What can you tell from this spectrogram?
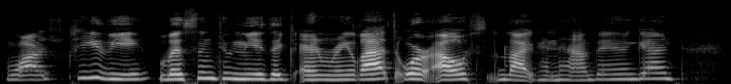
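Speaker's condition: Spastic cerebral palsy, mixed, mostly spastic

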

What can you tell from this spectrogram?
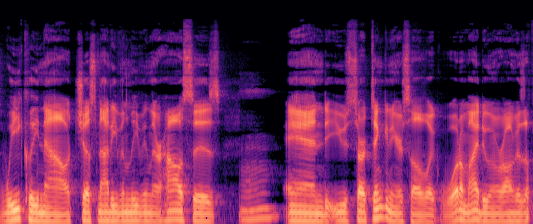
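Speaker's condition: No condition

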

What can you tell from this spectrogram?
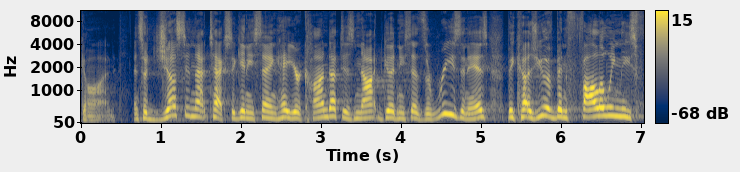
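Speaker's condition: No condition

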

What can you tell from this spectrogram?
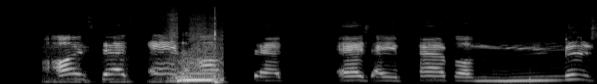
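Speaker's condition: Cerebral palsy; wheelchair user

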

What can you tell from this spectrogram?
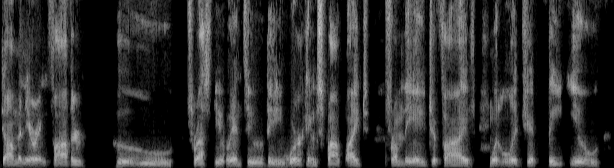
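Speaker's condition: Cerebral palsy, mild; lungs collapsed three days after birth, lack of oxygen, bleeding in one brain area, incubator nine weeks, lifelong wheelchair; self-rated severity about 3 of 10, needs some daily help, mostly independent

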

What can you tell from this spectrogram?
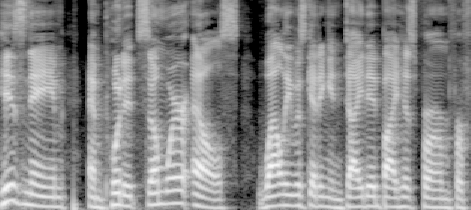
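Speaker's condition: No condition

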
